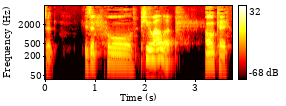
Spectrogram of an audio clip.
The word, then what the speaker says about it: Puyallup: I couldn't pronounce it. Is it Puyallup.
